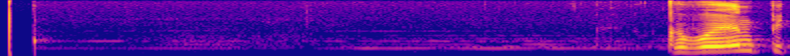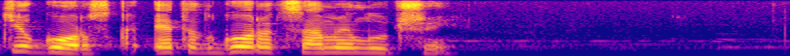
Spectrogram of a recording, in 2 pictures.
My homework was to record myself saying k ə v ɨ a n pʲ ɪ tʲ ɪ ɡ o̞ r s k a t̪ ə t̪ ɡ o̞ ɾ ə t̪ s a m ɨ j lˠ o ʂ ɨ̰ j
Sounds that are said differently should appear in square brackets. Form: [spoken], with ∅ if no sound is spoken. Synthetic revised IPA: k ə v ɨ [ɛ] n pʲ ɪ tʲ ɪ ɡ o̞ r s k [ɛ] t̪ ə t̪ ɡ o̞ ɾ ə t̪ s a m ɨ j lˠ [u] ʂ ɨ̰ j

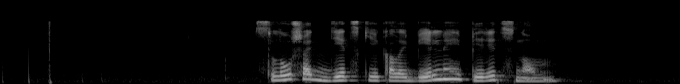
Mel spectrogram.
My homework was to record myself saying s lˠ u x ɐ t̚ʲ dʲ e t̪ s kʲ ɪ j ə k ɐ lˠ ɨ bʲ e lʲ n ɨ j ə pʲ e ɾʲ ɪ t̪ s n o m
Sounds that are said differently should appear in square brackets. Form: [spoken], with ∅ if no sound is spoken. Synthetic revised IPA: s lˠ u [ʂ] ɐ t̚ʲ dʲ e t̪ s kʲ ɪ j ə k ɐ lˠ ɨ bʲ e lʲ n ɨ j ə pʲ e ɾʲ ɪ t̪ s n o m

